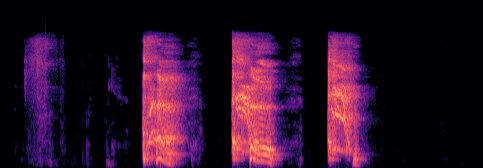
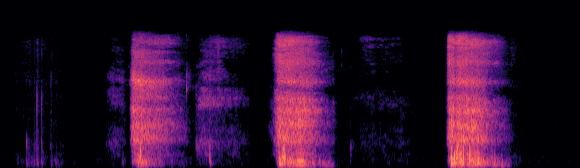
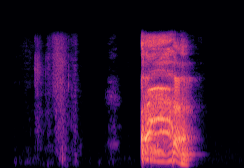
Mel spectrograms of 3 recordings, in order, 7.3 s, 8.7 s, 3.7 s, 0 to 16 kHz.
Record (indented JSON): {
  "three_cough_length": "7.3 s",
  "three_cough_amplitude": 29507,
  "three_cough_signal_mean_std_ratio": 0.39,
  "exhalation_length": "8.7 s",
  "exhalation_amplitude": 18688,
  "exhalation_signal_mean_std_ratio": 0.36,
  "cough_length": "3.7 s",
  "cough_amplitude": 27268,
  "cough_signal_mean_std_ratio": 0.37,
  "survey_phase": "beta (2021-08-13 to 2022-03-07)",
  "age": "18-44",
  "gender": "Male",
  "wearing_mask": "Yes",
  "symptom_cough_any": true,
  "symptom_new_continuous_cough": true,
  "symptom_runny_or_blocked_nose": true,
  "symptom_shortness_of_breath": true,
  "symptom_sore_throat": true,
  "symptom_fatigue": true,
  "symptom_headache": true,
  "symptom_change_to_sense_of_smell_or_taste": true,
  "symptom_onset": "2 days",
  "smoker_status": "Never smoked",
  "respiratory_condition_asthma": false,
  "respiratory_condition_other": false,
  "recruitment_source": "Test and Trace",
  "submission_delay": "2 days",
  "covid_test_result": "Positive",
  "covid_test_method": "RT-qPCR",
  "covid_ct_value": 20.3,
  "covid_ct_gene": "S gene",
  "covid_ct_mean": 21.5,
  "covid_viral_load": "88000 copies/ml",
  "covid_viral_load_category": "Low viral load (10K-1M copies/ml)"
}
